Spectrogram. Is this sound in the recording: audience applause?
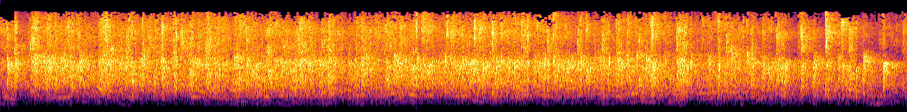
yes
